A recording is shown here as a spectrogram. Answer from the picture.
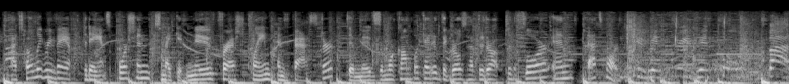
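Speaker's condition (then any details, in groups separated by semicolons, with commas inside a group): No condition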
